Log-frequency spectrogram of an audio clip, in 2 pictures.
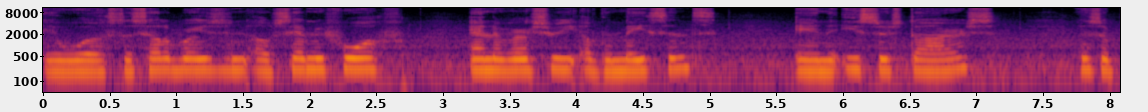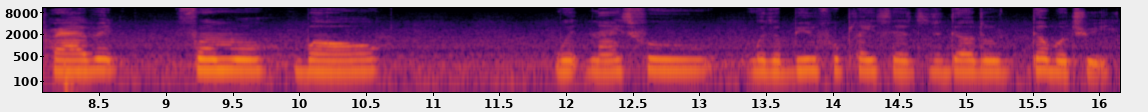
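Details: Adult woman, survivor of two strokes, with left arm paralysis and post-stroke dysphasia that she says delays her speech through word-finding difficulty; she reports her speech is improving and that she yawns when trying to speak; post-stroke aphasia (dysphasia).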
